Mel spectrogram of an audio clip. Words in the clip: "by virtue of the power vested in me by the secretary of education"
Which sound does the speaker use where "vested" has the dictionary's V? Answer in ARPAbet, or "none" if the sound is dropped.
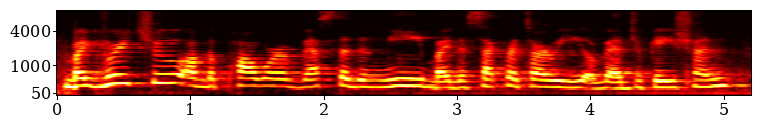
V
